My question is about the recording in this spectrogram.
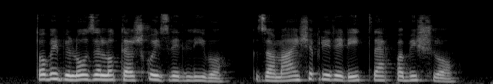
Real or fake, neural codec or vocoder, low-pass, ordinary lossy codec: fake; codec, 24 kHz, 0.9 kbps, WavTokenizer, medium speech release version 1; 10.8 kHz; none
